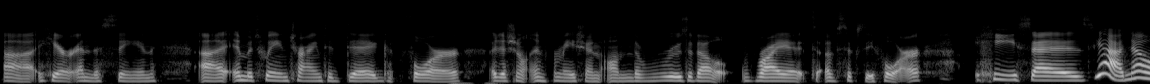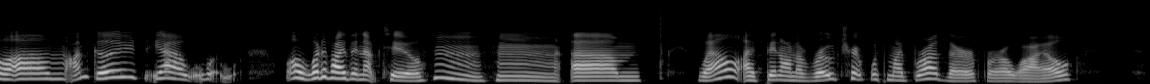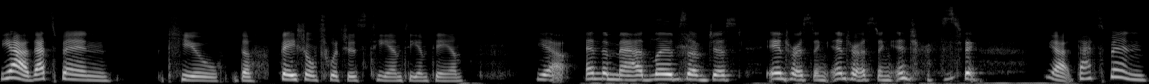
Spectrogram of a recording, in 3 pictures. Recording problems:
muffled; very; fading above 2.5 kHz

